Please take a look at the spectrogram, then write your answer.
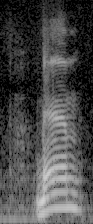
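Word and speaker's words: מם: Mem, pronounced M, means water, sea, mother in Hebrew.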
